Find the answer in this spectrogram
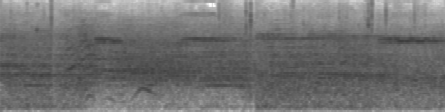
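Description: Volleyball rally in a large, busy hall: a few sharp ball hits over the steady hum of many voices, with short high squeaks of court shoes.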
